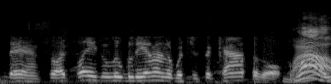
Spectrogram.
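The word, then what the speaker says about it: Ljubljana: Hometown please do it it's Luana Luana okay I've been saying Lu it's Luana I know you have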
